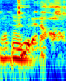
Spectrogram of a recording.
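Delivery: hushed, soft whispered aside. A gamer on a stealth mission talks to teammates, whispering.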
